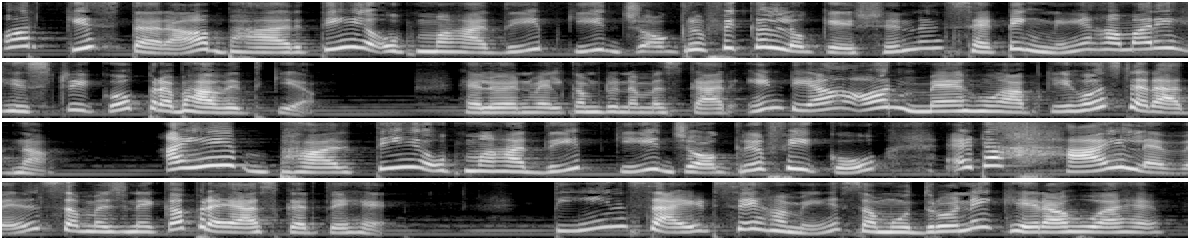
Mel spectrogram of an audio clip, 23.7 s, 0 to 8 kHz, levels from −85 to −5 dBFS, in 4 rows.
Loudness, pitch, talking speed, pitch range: -19 LUFS, 250 Hz, 130 wpm, 220-335 Hz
